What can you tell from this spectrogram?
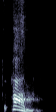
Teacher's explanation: G is not, K is aspirated. Yes, K is aspirated.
